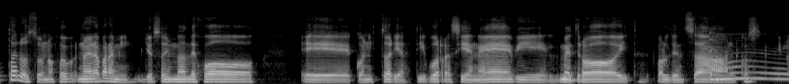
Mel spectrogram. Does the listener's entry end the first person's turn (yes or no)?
yes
